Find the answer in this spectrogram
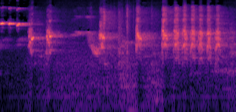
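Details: White-rumped shama of Asia singing a varied series of clear whistled notes, including a long downslurred whistle, followed by dense chattering phrases, with a steady faint hum and other background sounds.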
